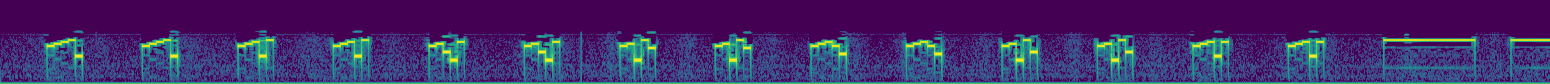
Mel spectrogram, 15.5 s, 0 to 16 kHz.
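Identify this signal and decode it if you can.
Five-tone selective call (ZVEI), heard as quick runs of five tones, tones of about 80 ms. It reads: 89003 89003 89033 89033 89510 89510 89117 89117 89084 89084 89115 89115 89030 89030
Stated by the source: Five-tone ZVEI selective call received on SDR.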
